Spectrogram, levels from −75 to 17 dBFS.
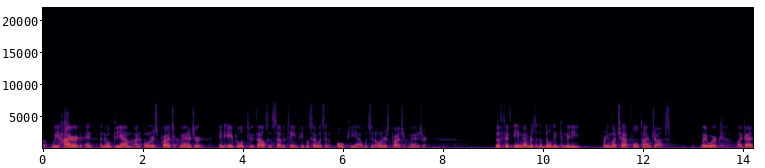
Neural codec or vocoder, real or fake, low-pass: codec, 16 kHz, 2 kbps, FreqCodec, larger model; fake; 7.2 kHz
